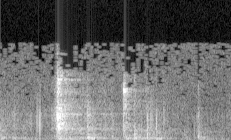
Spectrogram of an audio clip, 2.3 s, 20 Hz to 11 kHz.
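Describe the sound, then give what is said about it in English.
A heavy door latch is turned, giving a few dull clunks and clicks spaced over a couple of seconds, fairly quiet, with no voices. “I glanced at my watch at 11:15, and right after that, heard the heavy latch on the door being turned.”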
